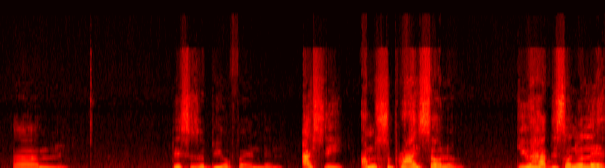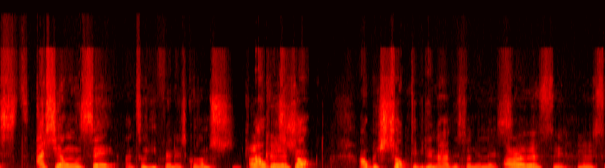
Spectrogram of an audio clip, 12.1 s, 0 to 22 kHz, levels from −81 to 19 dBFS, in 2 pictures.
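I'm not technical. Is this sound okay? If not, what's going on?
Yes, this sound is okay, and nothing is going on with it that needs attention.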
